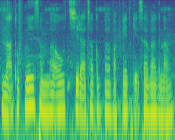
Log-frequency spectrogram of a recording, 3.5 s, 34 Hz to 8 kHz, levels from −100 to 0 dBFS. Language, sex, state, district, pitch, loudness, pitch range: Garo, male, Meghalaya, West Garo Hills, 100 Hz, -15 LUFS, 95-110 Hz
